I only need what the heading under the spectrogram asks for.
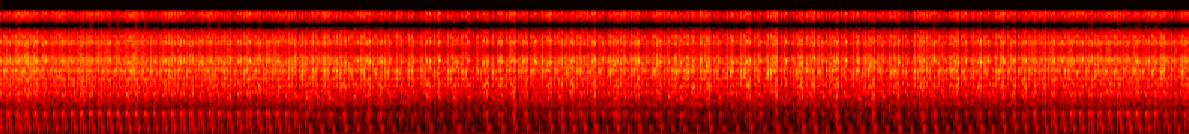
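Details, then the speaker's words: Water pump rig engine, cold start with new exhaust tip: steady idle with rapid even chuffing and raspy throaty edge; owner suspects head gasket leak, smoke seen at the spot, low compression; head gasket replacement planned. "I keep seeing smoke coming out of here. Almost sounds like that makes it throatier."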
